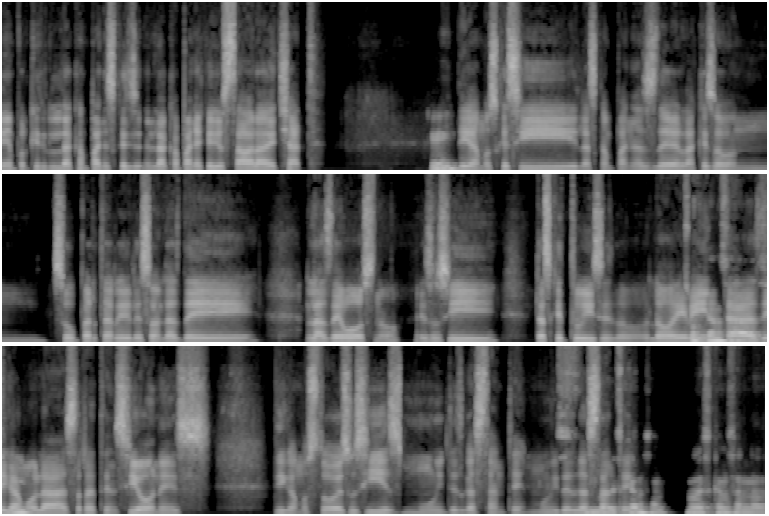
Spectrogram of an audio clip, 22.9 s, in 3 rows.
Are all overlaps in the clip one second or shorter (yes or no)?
no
